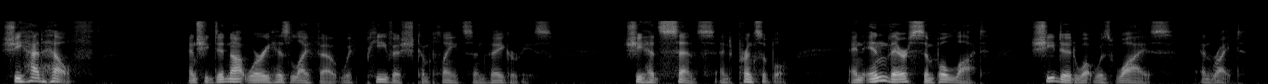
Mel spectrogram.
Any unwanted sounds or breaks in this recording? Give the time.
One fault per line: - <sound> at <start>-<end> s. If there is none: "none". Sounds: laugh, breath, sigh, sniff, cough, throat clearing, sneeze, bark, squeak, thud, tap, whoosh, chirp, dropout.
none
